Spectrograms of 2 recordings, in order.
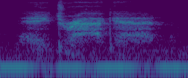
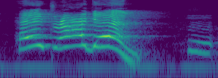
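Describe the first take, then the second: First: It is whispered very softly. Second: It is shouted very loudly.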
